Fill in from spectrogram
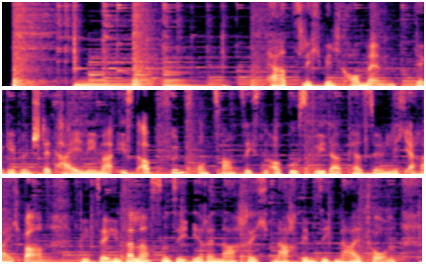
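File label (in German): Abwesend männlich universal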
